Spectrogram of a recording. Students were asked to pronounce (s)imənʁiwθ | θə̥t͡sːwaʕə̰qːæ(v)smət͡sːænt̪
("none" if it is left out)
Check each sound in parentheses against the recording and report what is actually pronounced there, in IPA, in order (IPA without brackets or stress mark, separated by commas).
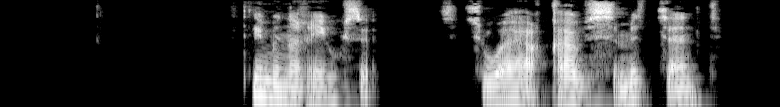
θ, v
